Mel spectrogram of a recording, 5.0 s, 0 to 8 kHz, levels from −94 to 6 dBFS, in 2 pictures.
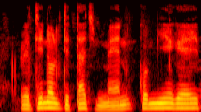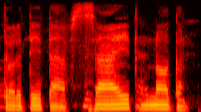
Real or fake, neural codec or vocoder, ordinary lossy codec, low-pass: real; none; none; 7.2 kHz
